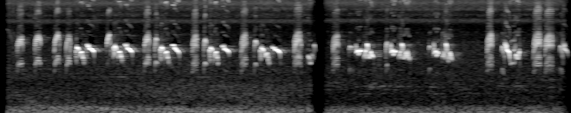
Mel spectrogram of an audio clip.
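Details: Sooty-headed bulbul used as a decoy in bird trapping, agitated and aggressive on meeting a rival; rapid bursts of bright chirps and short warbled phrases repeated densely, a brief pause near four seconds, low background hum throughout.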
